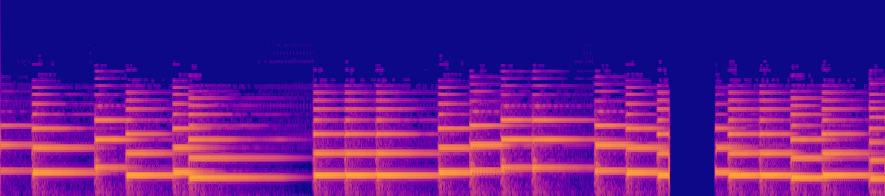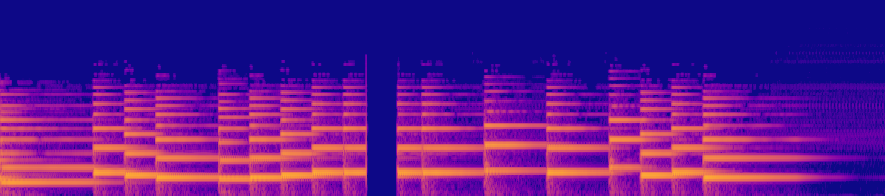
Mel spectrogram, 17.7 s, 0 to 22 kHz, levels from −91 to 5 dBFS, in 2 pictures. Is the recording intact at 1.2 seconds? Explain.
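No. At 1.2 seconds, as throughout the clip, a faint, steady chirping warble sits far behind the sound, about 45 dB down. This is timecode bleed: linear timecode at 29.97 frames per second leaks in from a neighbouring track or cable, its square wave flipping between pitches near 1 and 2 kHz.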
